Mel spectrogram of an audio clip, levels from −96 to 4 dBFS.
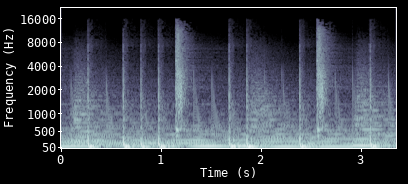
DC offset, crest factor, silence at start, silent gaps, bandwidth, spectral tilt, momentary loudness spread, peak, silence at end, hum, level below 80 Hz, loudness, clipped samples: under 0.1%; 14 dB; 0 s; none; 13.5 kHz; -6 dB/octave; 3 LU; 0 dBFS; 0 s; none; -18 dBFS; -16 LUFS; under 0.1%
